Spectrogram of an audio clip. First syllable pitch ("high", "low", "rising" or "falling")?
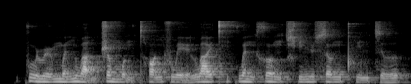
falling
